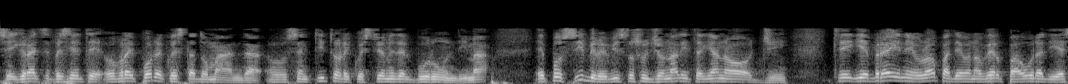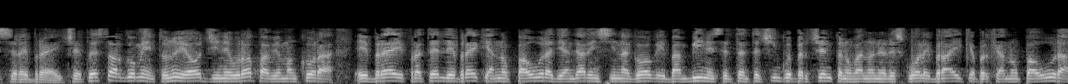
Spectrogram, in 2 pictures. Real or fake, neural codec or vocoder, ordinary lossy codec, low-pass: fake; codec, 16 kHz in and 24 kHz out, 1 kbps, XY-Tokenizer; MP3, 24 kbps; 5.4 kHz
